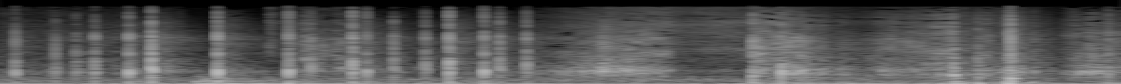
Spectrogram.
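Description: Long acrylic nails tap and scratch the matte paper pages of an open softcover art book held up in both hands. A quick run of sharp, dry clicks gives way midway to soft, papery scratching swishes, then a few more crisp taps.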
